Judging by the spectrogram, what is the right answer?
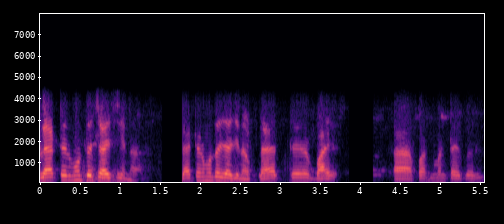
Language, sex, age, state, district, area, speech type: Bengali, male, 30-45, West Bengal, Purba Bardhaman, urban, conversation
